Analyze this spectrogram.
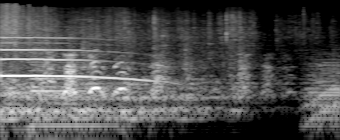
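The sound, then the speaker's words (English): Excitable golden retrievers getting off the leash bark and yip in a quick, excited flurry, mixed with whiny, high-pitched tones that fade out over a few seconds. “My dogs! They're getting off leash!”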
